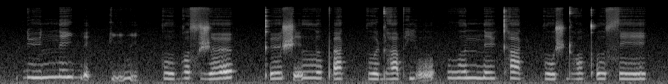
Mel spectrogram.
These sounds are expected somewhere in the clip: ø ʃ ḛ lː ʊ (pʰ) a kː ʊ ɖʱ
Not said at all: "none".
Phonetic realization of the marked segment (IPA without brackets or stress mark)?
pʼ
